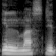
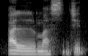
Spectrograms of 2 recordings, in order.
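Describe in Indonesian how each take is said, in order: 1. Frasa itu diawali dengan vokal i. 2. Frasa itu diawali dengan vokal a. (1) "bukan il masjid" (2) "hamzatul wasl dibaca dengan harokat fathah. Contohnya al al masjid"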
